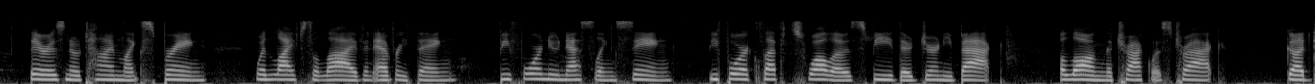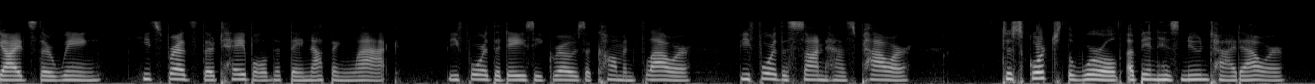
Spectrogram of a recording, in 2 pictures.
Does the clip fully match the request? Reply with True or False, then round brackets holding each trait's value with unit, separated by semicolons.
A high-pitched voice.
True (205 Hz)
